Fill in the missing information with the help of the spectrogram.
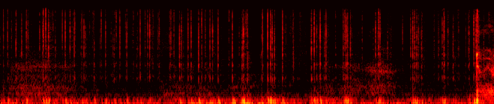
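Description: Fingernails scratch and rub the glossy card cover of a paperback art history book held in both hands close to the mic. The result is a continuous run of dry, brushing scratches with a strong low rumble and bright, hissy edges, plus a sharper tap near the end.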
